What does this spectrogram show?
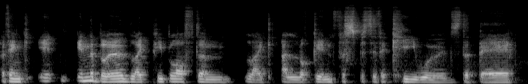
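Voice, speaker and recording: A man speaking as a guest author in a casual interview, explaining things in a thoughtful, halting way. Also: medium pitch, steady tone.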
